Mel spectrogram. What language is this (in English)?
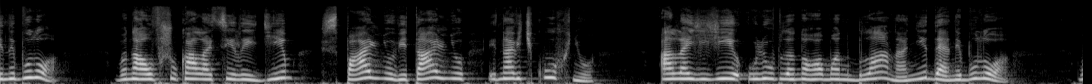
Ukrainian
